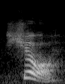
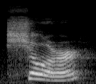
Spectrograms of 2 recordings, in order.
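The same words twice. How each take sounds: First: British accent, with the R sound barely pronounced. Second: American accent, with the R sound clearly pronounced.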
